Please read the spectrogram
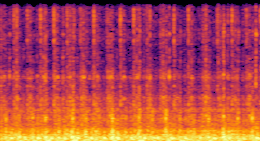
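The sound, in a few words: sewing machine doing decorative outline stitching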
